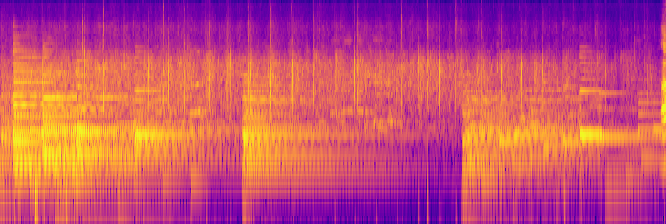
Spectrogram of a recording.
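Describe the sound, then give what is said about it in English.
An audience claps hands in praise of God in sustained, dense applause for about thirteen seconds, steady and loud, with held organ-like chords sounding underneath and shifting a few times. “Give God a thunderous hand clap of praise today.”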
